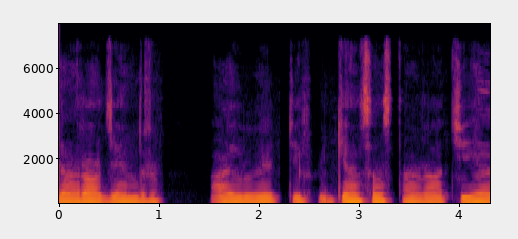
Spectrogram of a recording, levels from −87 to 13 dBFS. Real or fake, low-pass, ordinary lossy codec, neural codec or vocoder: fake; 7.2 kHz; none; codec, 44.1 kHz, 7.8 kbps, Pupu-Codec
